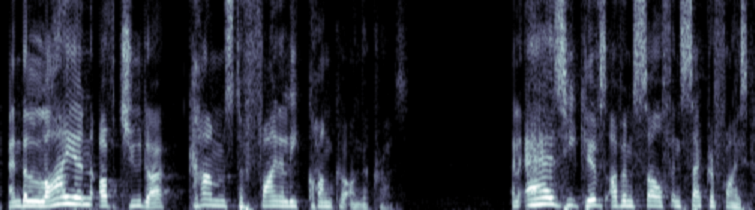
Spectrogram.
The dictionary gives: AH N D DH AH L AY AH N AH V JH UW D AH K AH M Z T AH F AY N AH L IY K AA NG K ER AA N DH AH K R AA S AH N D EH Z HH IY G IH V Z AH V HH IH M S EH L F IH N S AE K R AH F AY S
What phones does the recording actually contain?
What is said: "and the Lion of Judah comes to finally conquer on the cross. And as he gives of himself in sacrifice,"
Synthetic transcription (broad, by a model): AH N DH AH L AY AH N AH V JH UW D AH K AH M Z T AH F AY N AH L IY K AA NG K ER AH N DH AH K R AA S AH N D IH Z HH IY G IH V Z AH V HH IH M S EH L F IH N S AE K R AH F AY S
